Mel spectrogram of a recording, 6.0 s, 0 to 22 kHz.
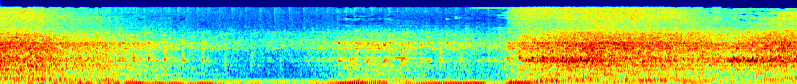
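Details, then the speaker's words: Volvo Redblock B230 engine (Volvo 240) at idle: loud hollow knocking tracking engine speed, heavier when cool but slapping at any temperature, much louder than the quiet comparison engine. Piston slap. "it slaps like that no matter the temperature a bit too much really yeah it's just a bit too loud"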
